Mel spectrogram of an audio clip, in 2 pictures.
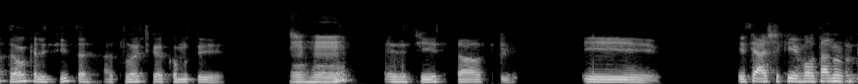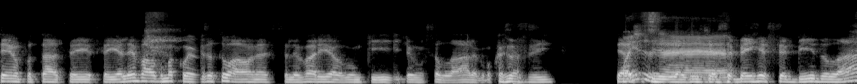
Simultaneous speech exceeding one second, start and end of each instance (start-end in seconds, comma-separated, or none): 14.8-16.1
